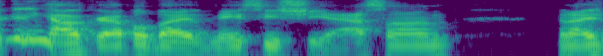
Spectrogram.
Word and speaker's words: Chiasson: You also have like, if you're getting out grappled by Macy Chiasson, and I pronounced it right, it is Chiasson because she's ass.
